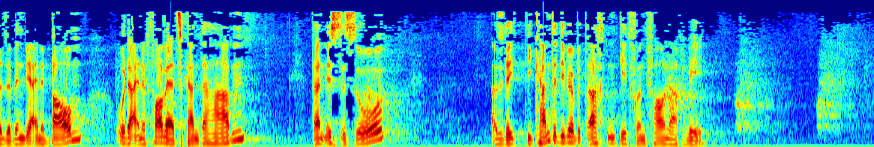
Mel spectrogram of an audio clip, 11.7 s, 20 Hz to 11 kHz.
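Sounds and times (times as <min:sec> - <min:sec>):
speech: 0:00.0 - 0:03.4, 0:04.2 - 0:05.3, 0:06.6 - 0:10.0
steady background hiss: 0:00.0 - 0:11.6
dog barks: 0:09.8 - 0:11.6.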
